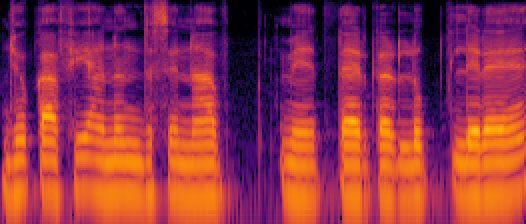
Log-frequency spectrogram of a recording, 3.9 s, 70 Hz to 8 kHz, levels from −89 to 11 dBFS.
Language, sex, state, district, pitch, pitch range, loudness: Hindi, male, Bihar, Vaishali, 125 Hz, 125-130 Hz, -16 LUFS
